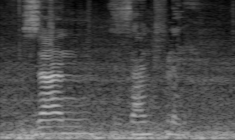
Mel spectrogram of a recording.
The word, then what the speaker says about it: Zandvlei: And then it just And how do you pronounce this? Zandvlei.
